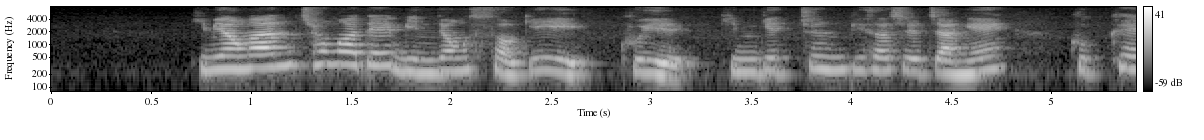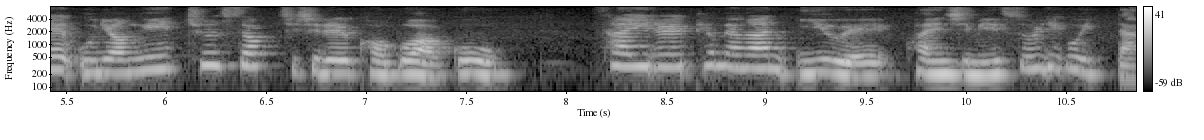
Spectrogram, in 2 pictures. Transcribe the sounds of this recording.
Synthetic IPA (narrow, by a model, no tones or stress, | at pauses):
kimjʌŋɦant͡ɕʰʌŋɦwade̞mind͡ʑʌŋsʰu̥sʰʌɡikuiɭkimɡit͡ɕʰunpisʰʌɕʰiɭt͡ɕ͈aŋe̞ | kukʰe̞ʔuɲʌŋit͡ɕʰuɭs͈ʌk̚t͡ɕ͈iɕʰiɾɯɭkʌboɦaɡo | sʰaiɾɯɭpʰjʌmjʌŋɦanijue̞kwanɕ̬ʰimis͈oʎːiɡoit̚t͈a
